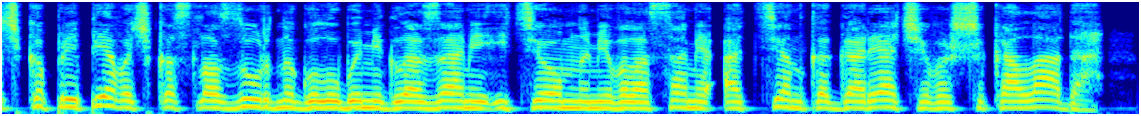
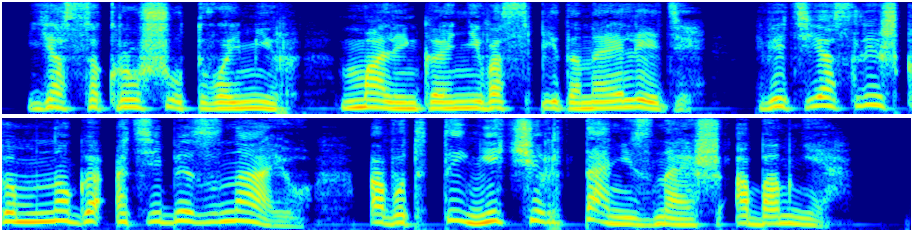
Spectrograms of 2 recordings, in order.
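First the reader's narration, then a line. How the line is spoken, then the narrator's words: Whispering to self, mantra-like. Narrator (Russian): Прошептал про себя словно мантру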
